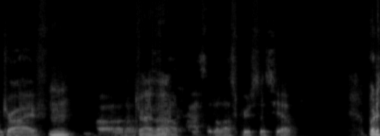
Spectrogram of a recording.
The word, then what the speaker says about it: Las Cruces: Cruces New Mexico right did I pronounce that correctly Las Cruces New Mexico that's right that is like 10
